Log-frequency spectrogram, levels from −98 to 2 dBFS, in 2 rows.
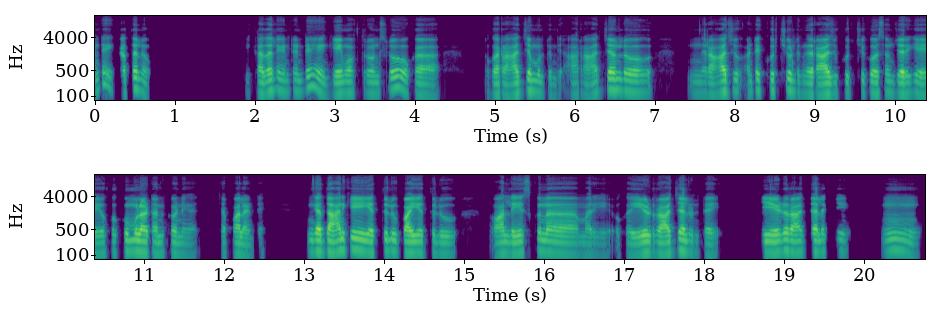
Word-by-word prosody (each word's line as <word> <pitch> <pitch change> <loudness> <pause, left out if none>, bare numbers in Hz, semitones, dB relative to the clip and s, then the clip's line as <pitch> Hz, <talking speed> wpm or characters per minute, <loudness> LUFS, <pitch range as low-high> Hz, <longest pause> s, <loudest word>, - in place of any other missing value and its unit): అంటే - - -6 0.2
కతలో - - 0 1.3
ఈ - - -27
కథలేంటంటే 140 +2 -1 0.3
'game 120 +2 +2
of 125 0 -20
త్రోన్స్‌లో' 125 +7 -4
ఒక - - -19 0.9
ఒక 115 - -4 0.2
రాజ్యం 120 +6 0
ఉంటుంది. 115 -2 -17 0.2
ఆ - - -6 0.2
రాజ్యంలో 140 +5 +1 0.7
హ్మ్, 125 0 -16
రాజు 130 +5 +2 0.2
అంటే 125 +4 -3
కుర్చీ 140 +2 -8
ఉంటుంది 130 -3 -8
గదా! 115 - +2
రాజు 115 +1 +4
కుర్చీ 125 +1 -12
కోసం 120 +2 -2
జరిగే 120 0 +2 0.2
ఒక 125 +1 -13
కుమ్ములాటనుకోండిగ 115 -4 +1 0.4
చెప్పాలంటే. - - -3 0.6
ఇంగా 130 0 +7
దానికి 135 +4 +5 0.2
ఎత్తులు, 135 +2 -3
పై 120 - +10
ఎత్తులు. 115 -2 -8 0.6
వాళ్ళేసుకున్న 115 +3 0 0.5
మరి 105 0 -8 0.2
ఒక - - -29 0.2
7 120 0 +3
రాజ్యాలుంటాయి. 115 -2 +1 0.7
7 125 +3 +4
రాజ్యాలకి 130 +2 0 0.5
హ్మ్. 135 -5 -6
125 Hz, 115 wpm, -26 LUFS, 115-130 Hz, 1.3 s, పై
